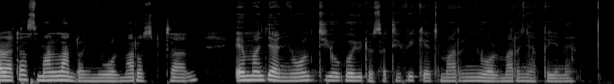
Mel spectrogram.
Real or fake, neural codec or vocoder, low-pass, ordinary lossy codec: real; none; none; none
